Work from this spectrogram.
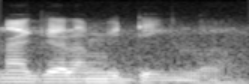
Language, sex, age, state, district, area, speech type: Tamil, male, 18-30, Tamil Nadu, Erode, urban, spontaneous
